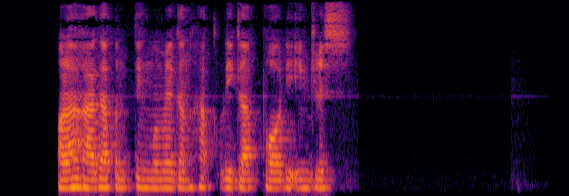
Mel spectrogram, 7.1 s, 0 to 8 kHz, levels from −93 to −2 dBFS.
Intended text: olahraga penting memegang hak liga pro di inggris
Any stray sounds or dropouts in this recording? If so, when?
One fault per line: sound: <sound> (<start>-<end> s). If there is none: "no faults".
no faults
